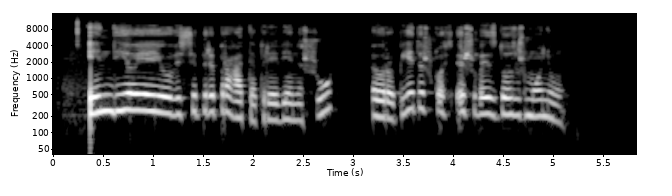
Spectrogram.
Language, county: Lithuanian, Marijampolė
